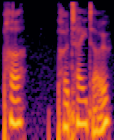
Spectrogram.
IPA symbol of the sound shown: ə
